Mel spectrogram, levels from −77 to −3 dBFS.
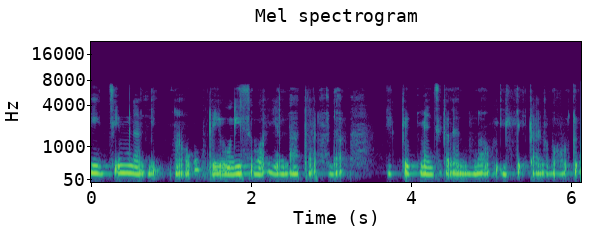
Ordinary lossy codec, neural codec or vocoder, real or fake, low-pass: Opus, 64 kbps; codec, 44.1 kHz, 3.4 kbps, Pupu-Codec; fake; 7.2 kHz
